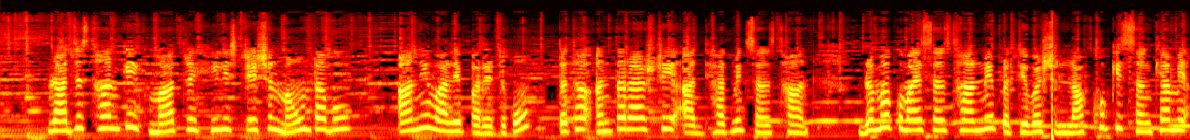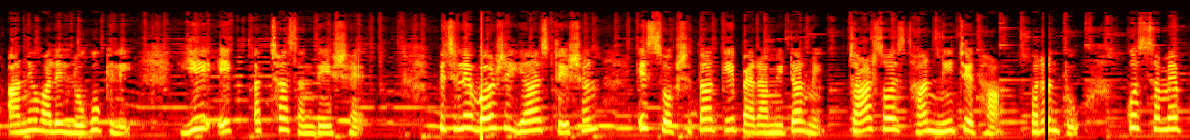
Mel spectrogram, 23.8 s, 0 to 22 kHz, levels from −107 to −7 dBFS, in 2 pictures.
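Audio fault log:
throughout: noise suppressor applied to music or sounds. A speech-tuned suppressor stays on, treating steady parts as noise, so the level swings by around 5 dB and the sound pumps.
0.1–0.26, 1.76–2.11, 3.51–3.96, 5.37–5.6, 15.63–15.85, 20.15–20.39, 23.01–23.2 s: sound cut by the noise suppressor. Sustained stretches get mistaken for noise and dip by about 7 to 12 dB, deepest at 15.6 and 20.2 s.
10.52 and 16.71 s: invalid numbers at full scale. A 2.67 ms block, which fits a 128-sample buffer, slams to one extreme value far beyond the audio's peaks, so each lands as a single sharp bang.
22.34–22.43 s: Bluetooth dropout. A 46 ms hole, likely from about three late wireless packets, then the sound picks up further along as if it had kept playing.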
